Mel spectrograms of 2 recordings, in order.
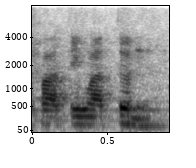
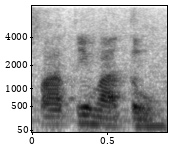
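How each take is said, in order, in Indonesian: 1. Kata ini berakhir dengan bunyi n. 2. Kata ini berakhir dengan vokal, tanpa n. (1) "tidak boleh dibaca Fatimatun" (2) "harus Fatimatu"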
